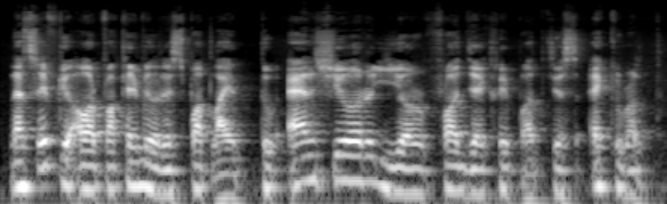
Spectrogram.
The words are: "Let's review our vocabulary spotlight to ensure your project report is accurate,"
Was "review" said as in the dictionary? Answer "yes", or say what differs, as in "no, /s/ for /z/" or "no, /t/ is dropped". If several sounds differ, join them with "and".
no, /p/ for /v/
